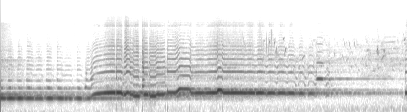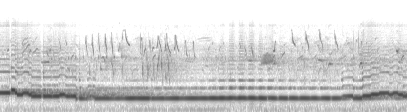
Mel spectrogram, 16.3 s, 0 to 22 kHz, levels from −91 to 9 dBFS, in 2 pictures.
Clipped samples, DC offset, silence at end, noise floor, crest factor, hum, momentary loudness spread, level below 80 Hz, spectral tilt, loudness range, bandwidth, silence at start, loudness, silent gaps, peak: under 0.1%; under 0.1%; 0 s; -54 dBFS; 12 dB; none; 9 LU; -70 dBFS; -3.5 dB/octave; 4 LU; 10 kHz; 0 s; -27 LUFS; none; -14 dBFS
